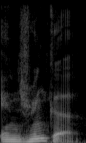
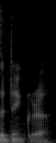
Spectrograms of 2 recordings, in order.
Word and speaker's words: Adinkra: adinkra African dance theater I always want to say and drinka a lot of people do it's because how it's spelled adinkra it's adinkra adinkra dance company African dance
